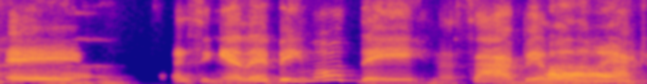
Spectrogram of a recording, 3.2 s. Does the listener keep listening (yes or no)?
yes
